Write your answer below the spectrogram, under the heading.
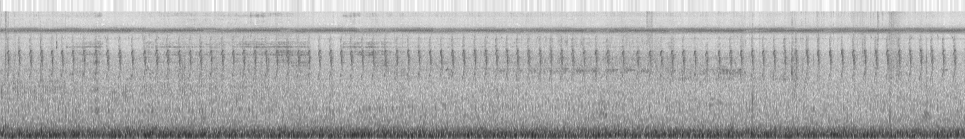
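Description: Low, uneven rumble of wind buffeting the microphone on an open riverbank. A faint steady high-pitched whine and a fast, even ticking run above it.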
